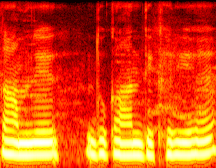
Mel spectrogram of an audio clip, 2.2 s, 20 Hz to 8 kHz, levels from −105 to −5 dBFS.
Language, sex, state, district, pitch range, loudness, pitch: Hindi, female, Uttar Pradesh, Varanasi, 175-190 Hz, -12 LUFS, 180 Hz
